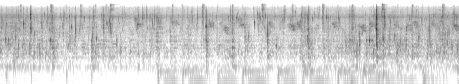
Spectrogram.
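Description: Pot of rice and freshly added boiling water bubbling on a high gas flame, with scattered small clicks and ticks. Background music with a low bass line comes in about three seconds in.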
